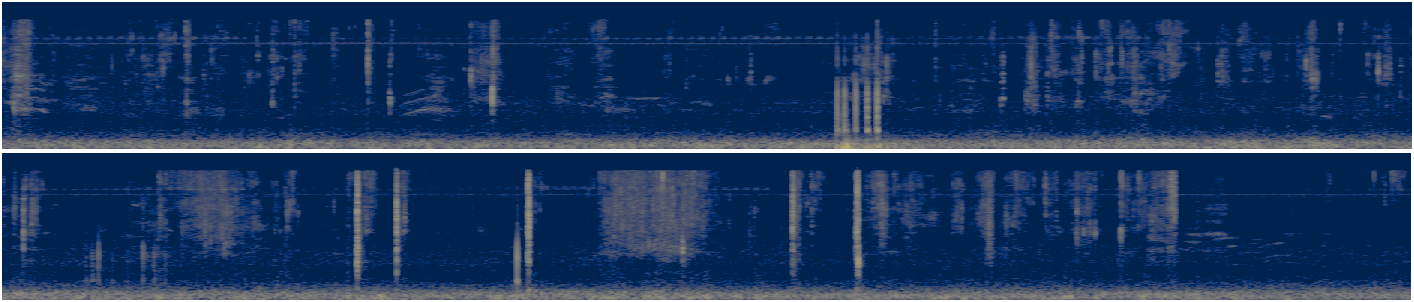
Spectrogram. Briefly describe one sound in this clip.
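Hands dig and squelch through wet mud.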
